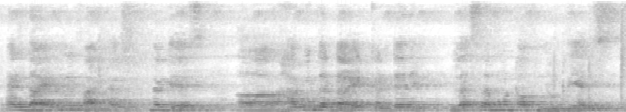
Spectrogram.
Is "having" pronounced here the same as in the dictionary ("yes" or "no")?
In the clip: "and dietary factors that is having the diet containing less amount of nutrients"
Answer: yes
